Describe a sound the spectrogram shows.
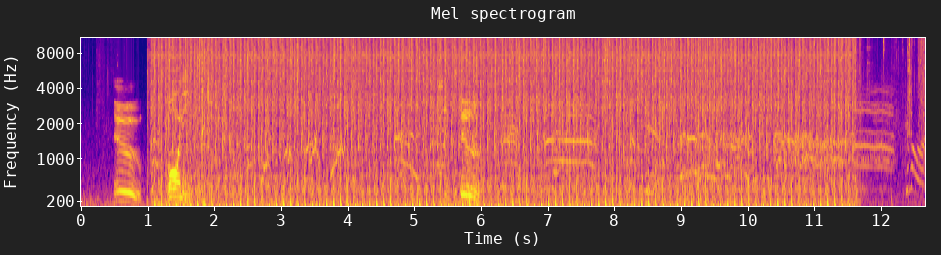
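A rifle fires in rapid automatic bursts.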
